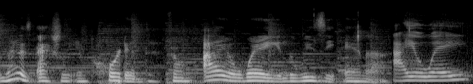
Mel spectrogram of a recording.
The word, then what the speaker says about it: Iowa: So that is actually imported from Iowa, Louisiana. Iowa? It's spelled Iowa, but it's pronounced Iowa from a place called Rabideau.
